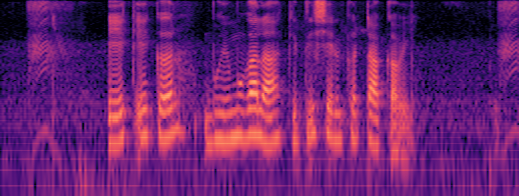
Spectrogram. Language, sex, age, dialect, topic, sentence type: Marathi, female, 36-40, Standard Marathi, agriculture, question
